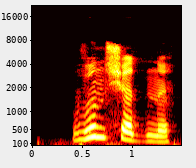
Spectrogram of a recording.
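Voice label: "вынсьӧдны", Komi, female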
